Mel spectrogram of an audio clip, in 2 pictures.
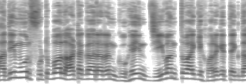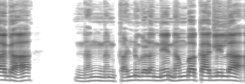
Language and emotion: Kannada, surprised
